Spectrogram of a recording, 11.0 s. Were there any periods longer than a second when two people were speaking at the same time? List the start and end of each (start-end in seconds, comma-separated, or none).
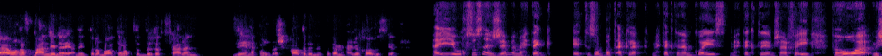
none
